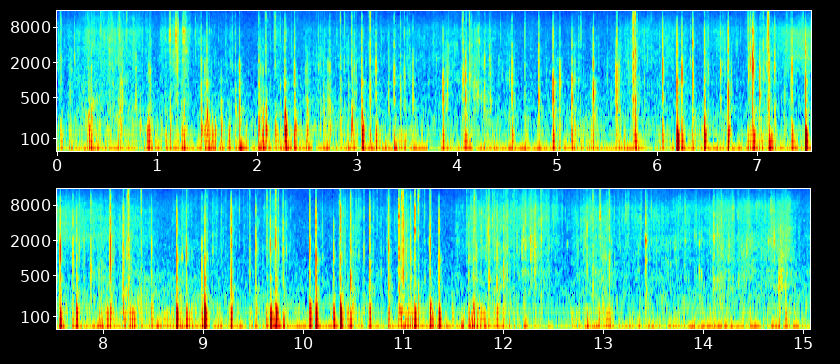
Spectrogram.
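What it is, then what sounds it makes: Sequin and holographic vinyl makeup bag. A small, hollow zippered makeup bag with a sequin panel and holographic vinyl is tapped and scratched with fingertips and nails close to the mic. The result is a dense, steady stream of quick, dry taps and crackly scratches with a soft, low thump, continuing for the whole clip.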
